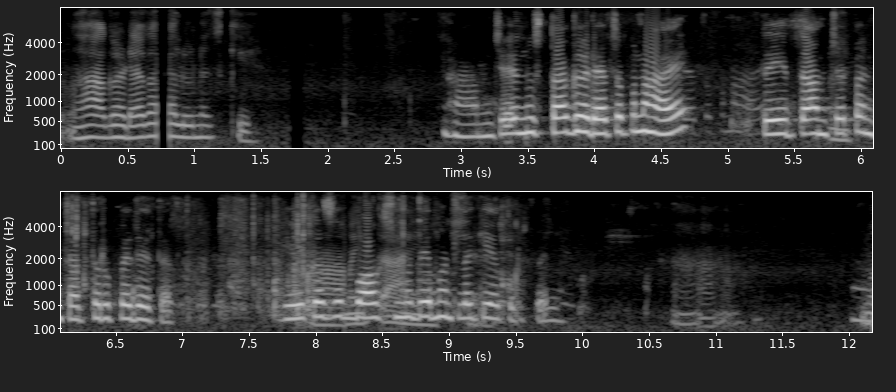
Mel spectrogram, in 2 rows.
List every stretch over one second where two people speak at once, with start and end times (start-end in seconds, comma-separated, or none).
8.0-9.4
